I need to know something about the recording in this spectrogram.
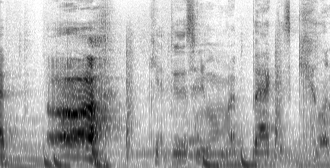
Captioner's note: groans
